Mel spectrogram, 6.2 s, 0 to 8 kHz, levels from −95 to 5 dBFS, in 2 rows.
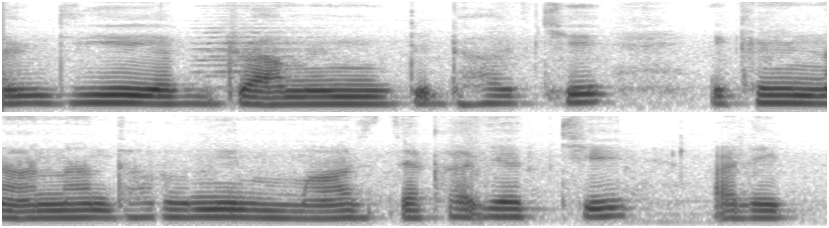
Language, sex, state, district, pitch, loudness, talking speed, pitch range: Bengali, female, West Bengal, Jalpaiguri, 160 Hz, -27 LUFS, 135 wpm, 150-170 Hz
